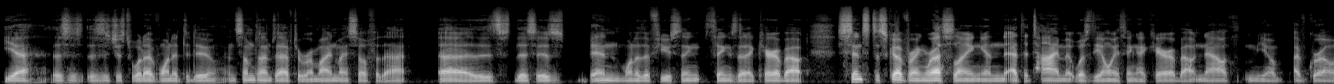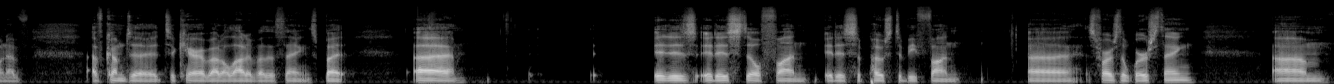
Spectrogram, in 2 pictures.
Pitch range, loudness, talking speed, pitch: 80-90 Hz, -21 LUFS, 200 wpm, 85 Hz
